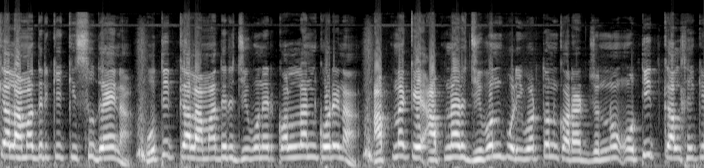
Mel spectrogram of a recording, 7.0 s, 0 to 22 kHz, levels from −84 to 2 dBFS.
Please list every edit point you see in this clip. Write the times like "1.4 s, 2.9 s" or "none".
none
